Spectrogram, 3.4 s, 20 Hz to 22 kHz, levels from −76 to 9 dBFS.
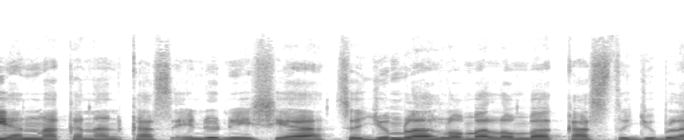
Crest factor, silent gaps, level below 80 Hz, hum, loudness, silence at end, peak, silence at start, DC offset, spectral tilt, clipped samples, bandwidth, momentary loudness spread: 18 dB; none; -62 dBFS; none; -24 LUFS; 0 s; -4 dBFS; 0 s; under 0.1%; -5 dB/octave; under 0.1%; 16.5 kHz; 7 LU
